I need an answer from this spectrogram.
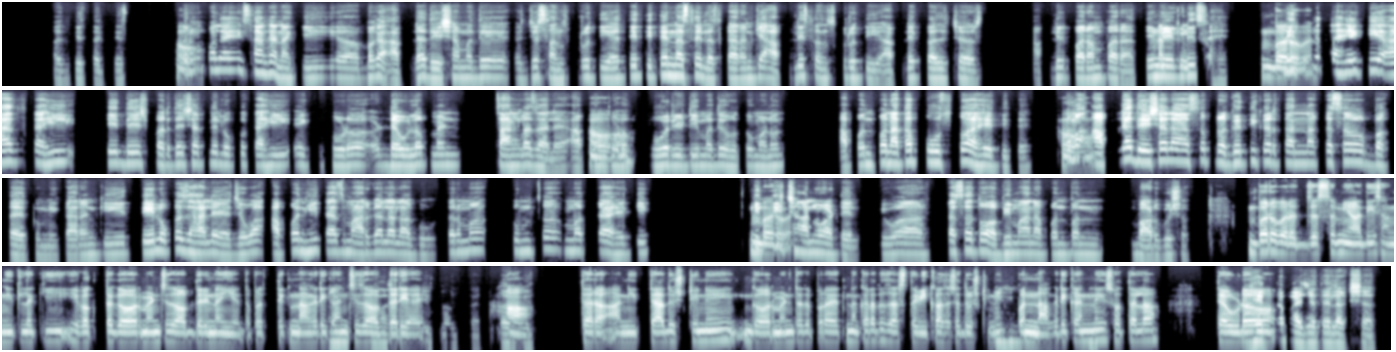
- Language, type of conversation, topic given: Marathi, podcast, परदेशात लोकांकडून तुम्हाला काय शिकायला मिळालं?
- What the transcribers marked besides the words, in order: other background noise; in English: "पुअरिटीमध्ये"; tapping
